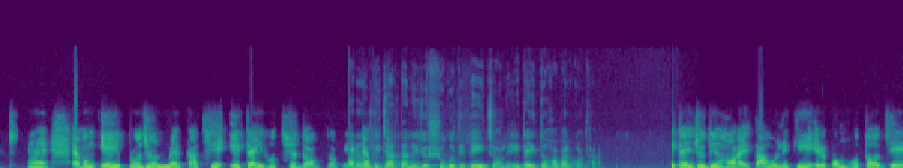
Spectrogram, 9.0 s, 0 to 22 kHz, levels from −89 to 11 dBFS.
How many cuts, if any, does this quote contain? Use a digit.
2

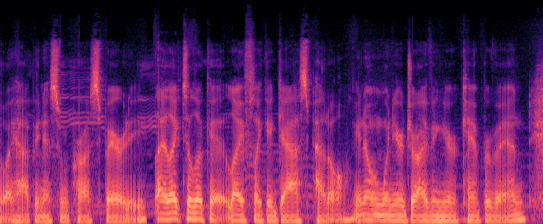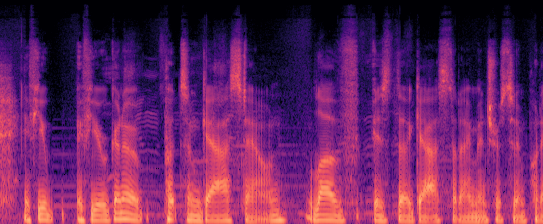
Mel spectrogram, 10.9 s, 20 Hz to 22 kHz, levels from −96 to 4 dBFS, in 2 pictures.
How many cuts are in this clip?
1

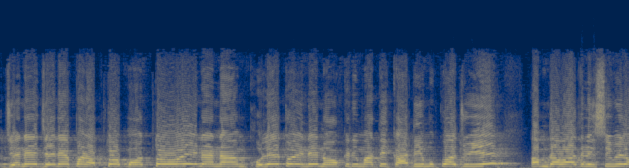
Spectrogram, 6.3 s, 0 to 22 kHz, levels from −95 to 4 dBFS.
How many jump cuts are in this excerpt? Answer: 1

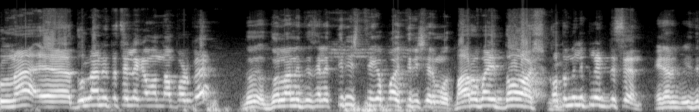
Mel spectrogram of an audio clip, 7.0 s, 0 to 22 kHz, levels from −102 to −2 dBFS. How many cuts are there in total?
1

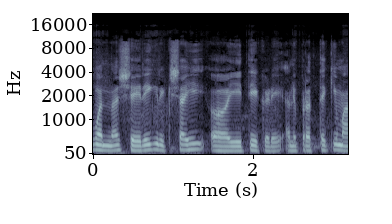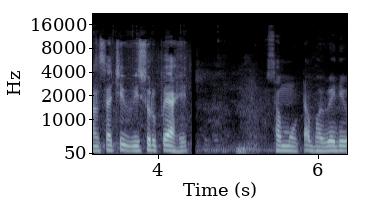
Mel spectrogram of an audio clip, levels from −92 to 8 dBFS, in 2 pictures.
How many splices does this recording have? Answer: 1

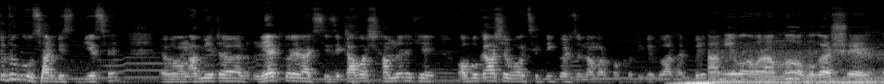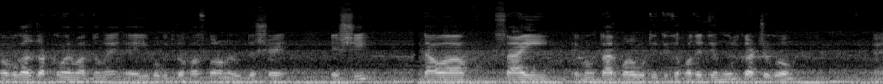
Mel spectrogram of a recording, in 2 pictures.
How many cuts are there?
2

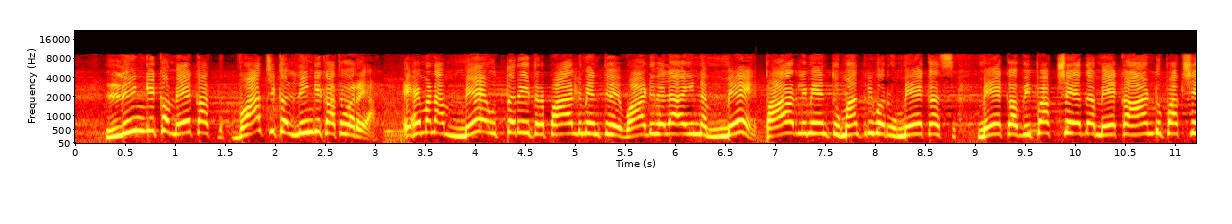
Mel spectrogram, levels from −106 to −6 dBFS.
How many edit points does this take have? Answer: 2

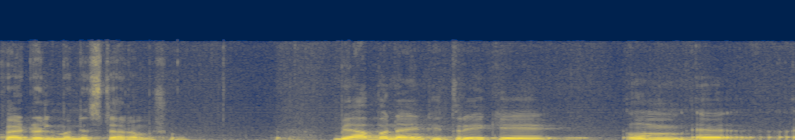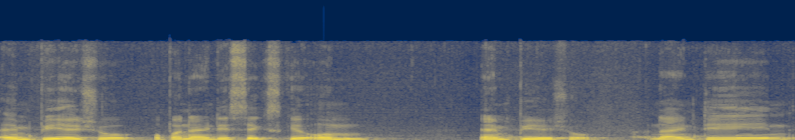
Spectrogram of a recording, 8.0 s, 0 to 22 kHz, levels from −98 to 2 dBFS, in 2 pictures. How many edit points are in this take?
2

